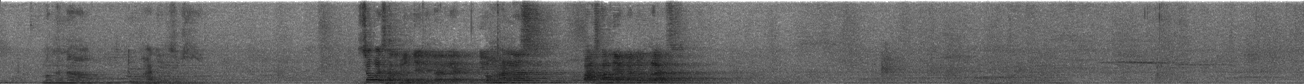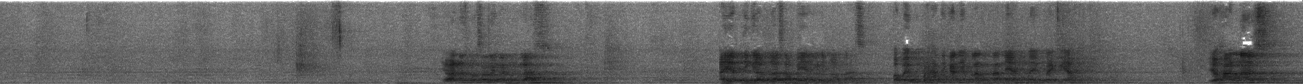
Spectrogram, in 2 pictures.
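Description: A middle-aged man speaks with passion through a microphone and loudspeakers, in an echoing hall.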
